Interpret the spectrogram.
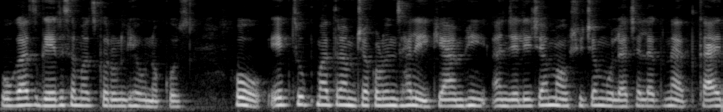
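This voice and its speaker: A woman voicing a grown son who calmly stands up for his wife in a storybook reading. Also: on the low side, lo-fi sound, lightly acted.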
